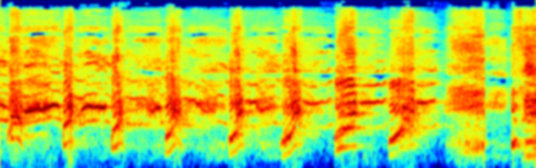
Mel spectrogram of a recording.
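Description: Laughter: a quick run of about ten short pulses, about two and a half a second, each sliding up and down in pitch.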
